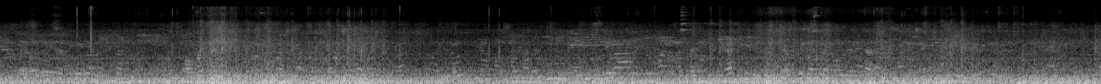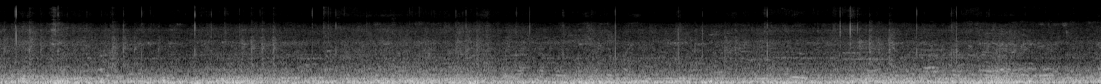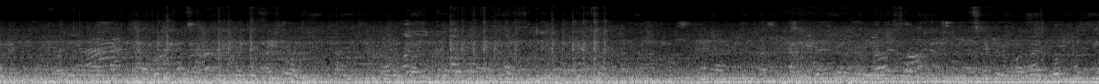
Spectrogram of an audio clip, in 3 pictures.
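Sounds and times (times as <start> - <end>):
bus engine and road rumble: 0.0 - 33.0
body clicks and rattles: 1.6 - 5.1, 6.8 - 32.9.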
